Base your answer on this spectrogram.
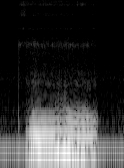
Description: Ozzy the Frenchie snoring and dreaming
